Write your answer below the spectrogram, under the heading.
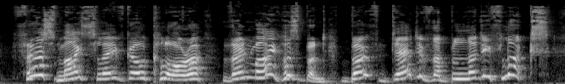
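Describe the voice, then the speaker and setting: A man does a put-on character voice at an extremely high pitch. He goes at a fairly slow pace with hardly any pauses. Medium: read story.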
